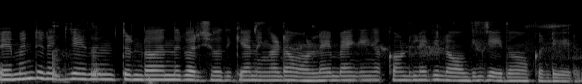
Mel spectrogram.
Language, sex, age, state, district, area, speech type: Malayalam, female, 30-45, Kerala, Kozhikode, rural, spontaneous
